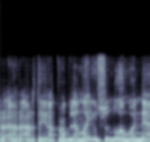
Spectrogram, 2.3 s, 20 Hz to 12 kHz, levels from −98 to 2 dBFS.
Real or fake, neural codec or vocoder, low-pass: real; none; 7.2 kHz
